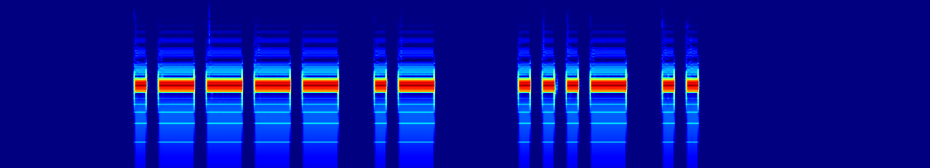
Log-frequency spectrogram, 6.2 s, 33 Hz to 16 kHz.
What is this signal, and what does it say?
Morse code, heard as a keyed tone, about 15 wpm, 700 Hz. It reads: 1A VI
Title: Field Day Exchanges Encore - 15wpm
